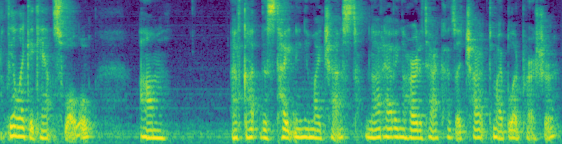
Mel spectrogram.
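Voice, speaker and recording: A woman in her fifties talking candidly and unscripted in a vlog, rambling with many fillers and a phlegmy throat she keeps clearing. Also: sits low, steady tone, normal speed, mellow. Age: 50s. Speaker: vlogger. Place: rural homestead.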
